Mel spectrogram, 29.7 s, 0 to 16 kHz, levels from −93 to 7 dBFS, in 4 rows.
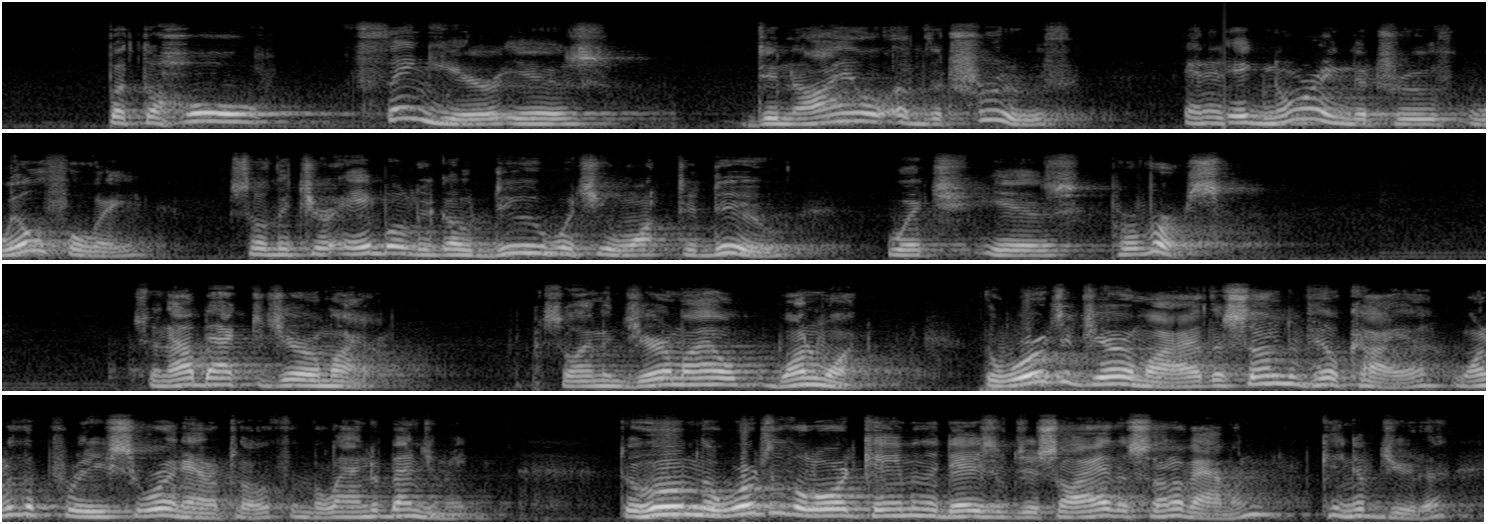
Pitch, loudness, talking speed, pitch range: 165 Hz, -26 LUFS, 170 wpm, 145-195 Hz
